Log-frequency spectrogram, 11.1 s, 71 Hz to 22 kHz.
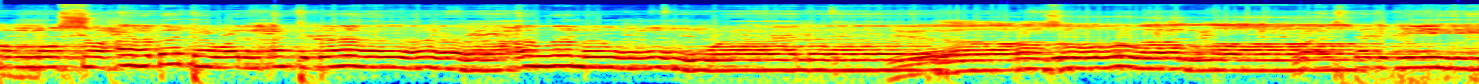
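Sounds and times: men chanting into microphones: 0.0s - 11.0s
voice holding long note: 3.0s - 11.0s.

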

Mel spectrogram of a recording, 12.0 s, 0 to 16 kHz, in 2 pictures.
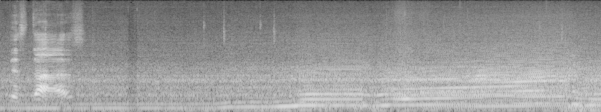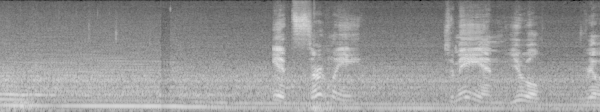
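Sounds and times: sports car engine accelerating: 0.0s - 12.0s.

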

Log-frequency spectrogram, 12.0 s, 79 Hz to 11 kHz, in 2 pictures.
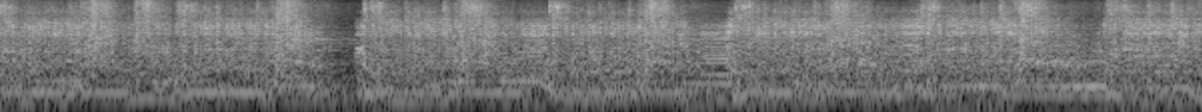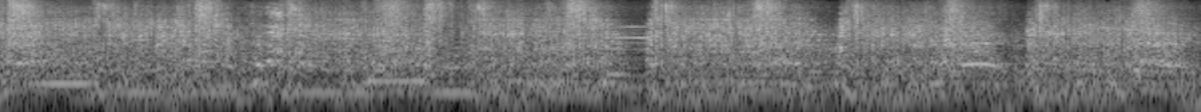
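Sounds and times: heavy metal band playing live: 0.0s - 12.0s.

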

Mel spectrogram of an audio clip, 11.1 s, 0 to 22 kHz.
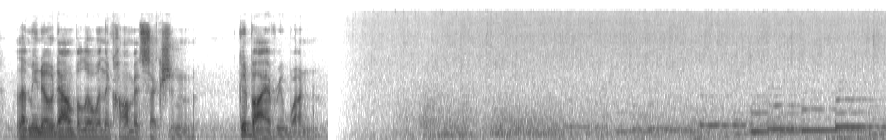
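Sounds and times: rain: 4.2s - 11.0s
thunder rumble: 4.7s - 11.0s
held musical notes: 7.1s - 11.0s.

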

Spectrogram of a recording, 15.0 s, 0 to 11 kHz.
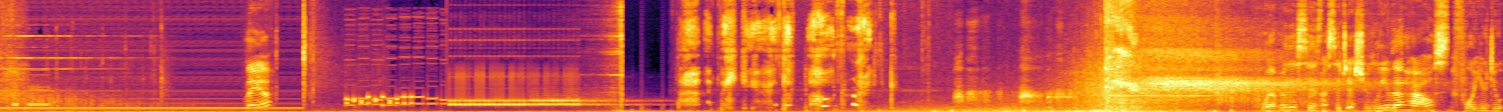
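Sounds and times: two-note dial tone: 0.0s - 5.9s
low rumbling drone: 8.8s - 14.9s
sharp hits: 10.6s - 14.8s
rising tone sweep: 10.7s - 13.9s.

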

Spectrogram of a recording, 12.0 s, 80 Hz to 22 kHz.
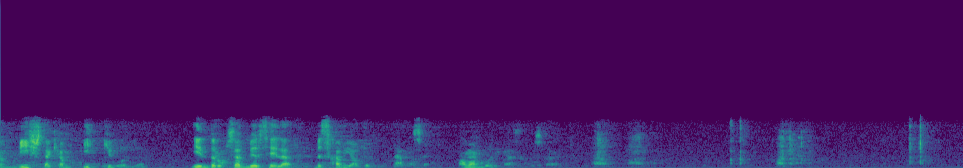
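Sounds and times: faint low hum: 0.0s - 12.0s
faint sharp clicks: 9.1s - 9.4s.

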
